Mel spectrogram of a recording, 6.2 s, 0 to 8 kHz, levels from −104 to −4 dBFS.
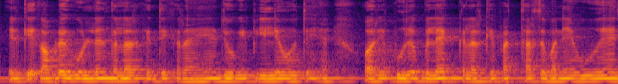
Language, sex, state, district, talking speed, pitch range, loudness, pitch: Hindi, male, Uttar Pradesh, Jalaun, 230 wpm, 105-110 Hz, -30 LUFS, 110 Hz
